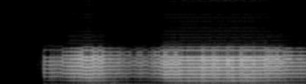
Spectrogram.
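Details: Mosquito in flight: a thin, steady, nasal whine that starts abruptly after half a second, rich in overtones, with a slight wavering in pitch and a small dip in loudness before swelling again, on a silent background.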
